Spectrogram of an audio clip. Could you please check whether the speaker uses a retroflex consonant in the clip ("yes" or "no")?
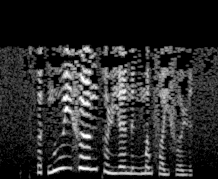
no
